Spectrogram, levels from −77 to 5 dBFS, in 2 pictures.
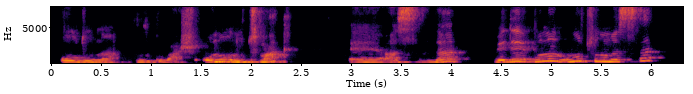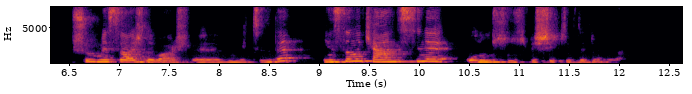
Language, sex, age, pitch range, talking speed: Turkish, female, 50-69, 205-270 Hz, 110 wpm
